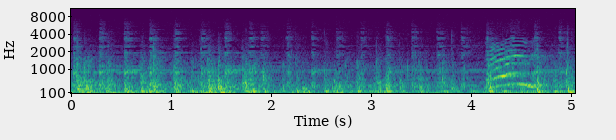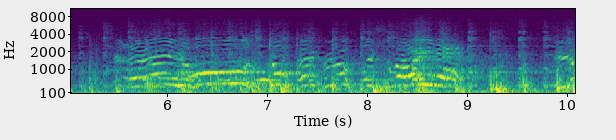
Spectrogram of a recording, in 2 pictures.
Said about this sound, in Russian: Слышен стук деревянных колодок, в которых ходили узники.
